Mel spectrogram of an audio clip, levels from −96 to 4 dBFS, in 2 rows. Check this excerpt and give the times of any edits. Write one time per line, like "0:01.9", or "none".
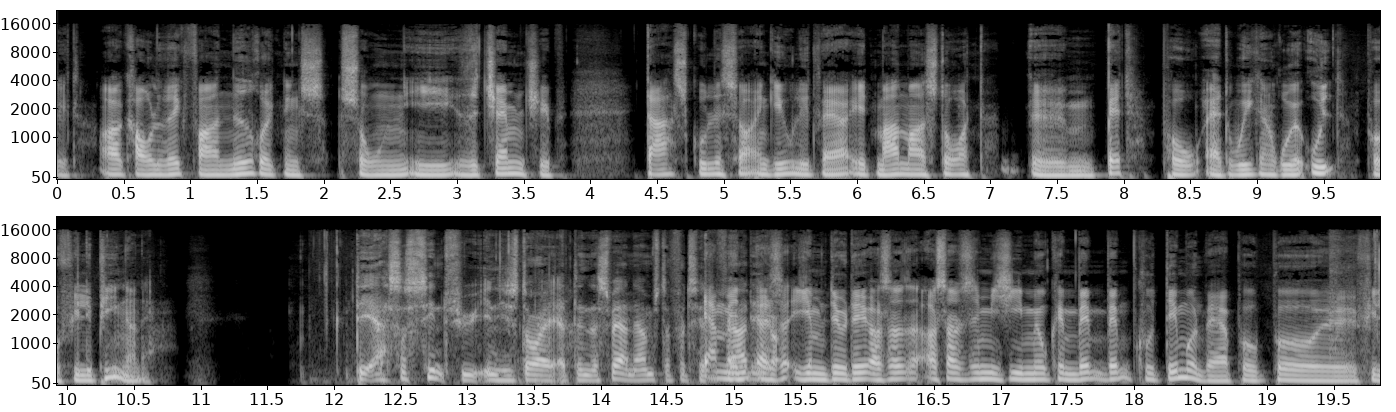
none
